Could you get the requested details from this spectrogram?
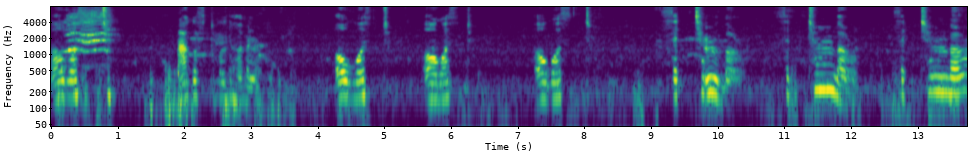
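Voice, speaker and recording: A man giving a casual spoken English lesson, drilling words again and again, with quick asides between the drills. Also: fairly high pitch, noisy background. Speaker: self-taught English learner teaching basics.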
